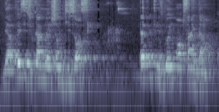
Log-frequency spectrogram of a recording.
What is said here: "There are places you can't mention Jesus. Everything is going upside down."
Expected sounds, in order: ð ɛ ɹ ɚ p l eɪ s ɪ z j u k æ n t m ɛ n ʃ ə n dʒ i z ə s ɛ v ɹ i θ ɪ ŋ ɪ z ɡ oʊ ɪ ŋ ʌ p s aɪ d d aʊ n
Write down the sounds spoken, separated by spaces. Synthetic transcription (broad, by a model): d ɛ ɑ p l eɪ s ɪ s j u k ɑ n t m ɛ n ʃ ə n dʒ i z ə s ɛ v ɹ i t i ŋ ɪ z ɡ oʊ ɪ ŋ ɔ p s aɪ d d aʊ n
